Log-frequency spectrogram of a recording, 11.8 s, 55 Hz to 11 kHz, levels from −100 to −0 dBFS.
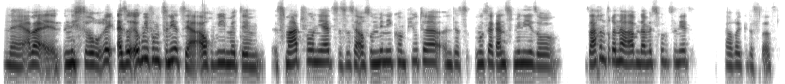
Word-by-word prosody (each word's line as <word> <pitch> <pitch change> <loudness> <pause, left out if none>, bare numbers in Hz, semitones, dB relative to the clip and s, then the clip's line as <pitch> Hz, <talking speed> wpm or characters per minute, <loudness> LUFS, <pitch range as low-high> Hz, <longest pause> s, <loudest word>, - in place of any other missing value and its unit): Ne, 185 -3 -4
aber, 200 +2 +4
äh, - - -5
nicht 210 +2 +4
so 200 -4 +1
re 240 +1 +3
also, 195 +3 +6
irgendwie 260 +5 +5
funktioniert's 240 -1 +2
ja 180 - +1
auch 195 0 +2
wie 215 +1 +1
mit 205 -2 0
dem 185 +1 -3 0.2
Smartphone 230 +4 +1
jetzt. 225 -2 -2
Das 190 0 -14
ist 195 0 -10
ja 195 - -1
auch 195 - 0
so 205 +3 -7
'n 210 - +3
Minicomputer 230 +1 -2
und 200 0 -5
das 195 -2 -11
muss 205 +1 -2
ja 215 - -1
ganz 205 +2 -1
mini 210 0 +1
so 180 +1 -7 0.4
Sachen 215 +8 0
drin 240 -1 0
haben, 215 -1 +1
damit's 210 0 -4
funktioniert. 225 -1 -9 0.5
Verrückt 190 0 -9
ist 175 -3 -18
das. 175 - -14
210 Hz, 195 wpm, -19 LUFS, 195-225 Hz, 0.5 s, also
